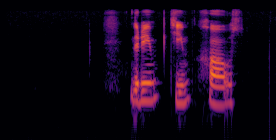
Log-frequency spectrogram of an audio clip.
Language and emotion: Russian, sad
